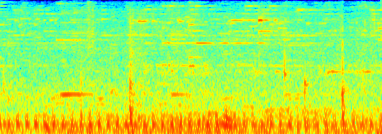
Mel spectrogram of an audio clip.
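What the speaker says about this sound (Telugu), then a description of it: "గుర్రాలు వీళ్ళు చాలా గ్రేట్ అబ్బా వీళ్ళు భలే మోసుకెళ్ళిపోతారు" Horses walking the Kedarnath mountain trail make close, irregular clip-clop hoofbeats over a busy outdoor background with faint voices.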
